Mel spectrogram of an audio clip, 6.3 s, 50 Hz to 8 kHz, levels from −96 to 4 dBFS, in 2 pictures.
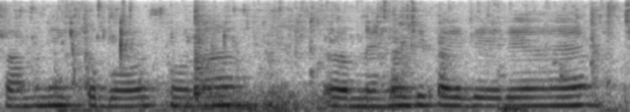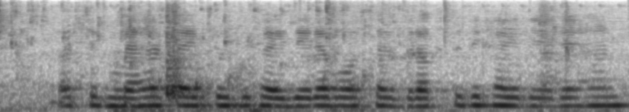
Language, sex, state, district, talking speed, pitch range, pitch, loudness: Punjabi, female, Punjab, Fazilka, 230 wpm, 215-230 Hz, 225 Hz, -14 LUFS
